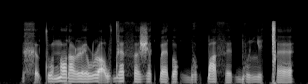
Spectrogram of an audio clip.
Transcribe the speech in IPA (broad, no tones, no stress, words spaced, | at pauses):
xɛ̰tʷʌnɔɾɑ ɭɪw ɭɑ̰wdɛ θəʒɛk͡pɛɗɔ ɡ͡bʊ k͡pɑθɪɡ͡bu ʎiǀɛ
